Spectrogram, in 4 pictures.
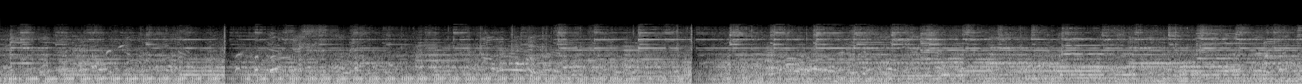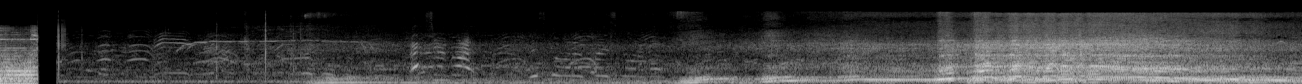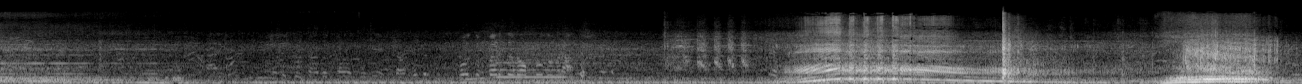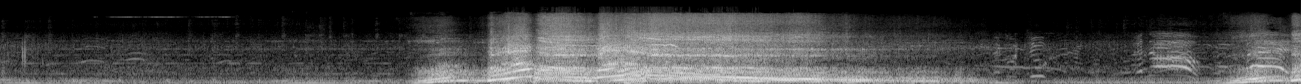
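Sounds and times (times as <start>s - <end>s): sports car engine revving: 19.6s - 27.3s, 32.6s - 39.3s, 43.1s - 49.0s, 51.1s - 52.0s.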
